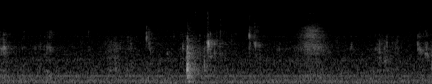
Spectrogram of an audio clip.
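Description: Close-miked chewing of sushi: soft, wet mouth clicks and small squishes, with one sharper click about two seconds in, over a faint steady hum.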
